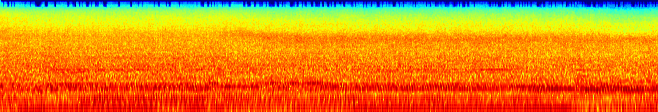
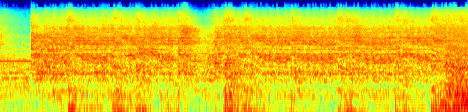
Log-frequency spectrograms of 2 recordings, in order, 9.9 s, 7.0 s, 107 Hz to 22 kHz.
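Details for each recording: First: Freshly rebuilt Holden 308 V8 with roller cam, bolted to a part chassis without body, first start after teenager's rebuild: steady, even burble at idle, smooth firing, no knocks or misses; running normally. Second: Freshly rebuilt Holden 308 V8 with roller cam and old carburettor, on a part chassis, first start attempt: loud steady cranking with regular starter beat that never catches; no fuel reaching the engine.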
